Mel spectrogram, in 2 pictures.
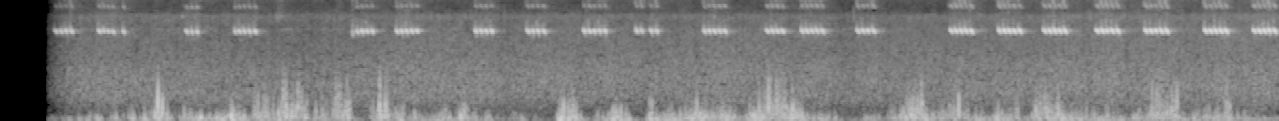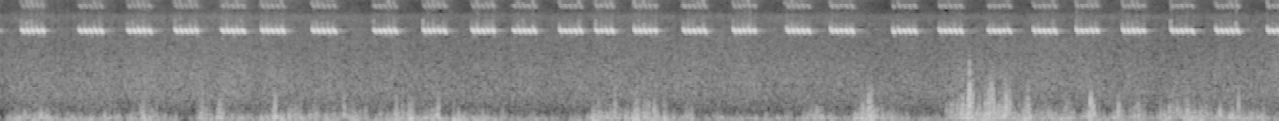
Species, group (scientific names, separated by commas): Gryllus campestris, Orthoptera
